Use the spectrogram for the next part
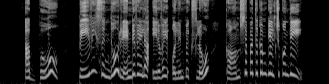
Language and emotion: Telugu, surprised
